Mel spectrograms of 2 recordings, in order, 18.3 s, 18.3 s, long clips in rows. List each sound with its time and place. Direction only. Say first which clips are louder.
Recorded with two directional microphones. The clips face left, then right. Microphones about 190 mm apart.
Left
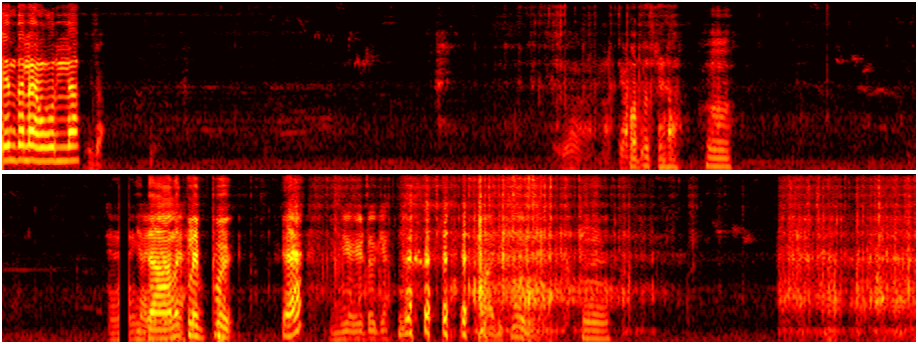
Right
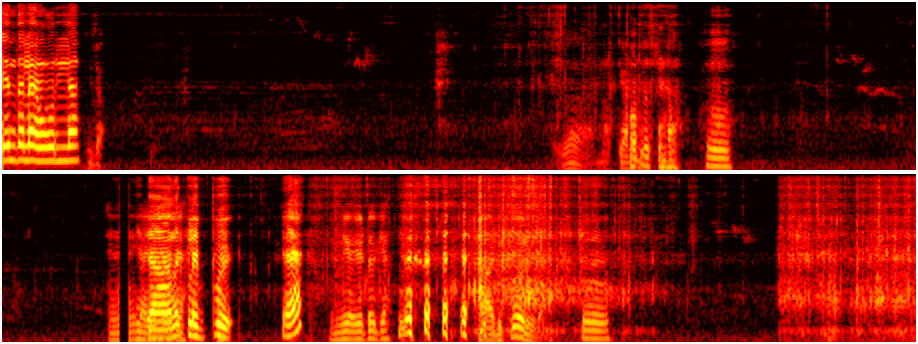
0.0 s a man's voice: right 3 dB; 30° right (ahead or behind)
5.3 s a sound: right 5 dB; 55° left (ahead or behind)
5.6 s speech: right 7 dB; 35° right (ahead or behind)
10.4 s speech: right 5 dB; 35° right (ahead or behind)
14.3 s speech: right 5 dB; centre (ahead or behind)
14.9 s speech: right 8 dB; 50° right (ahead or behind)
15.2 s a sound: right 1 dB; centre (ahead or behind)
17.7 s wood: right 1 dB; 20° right (ahead or behind)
